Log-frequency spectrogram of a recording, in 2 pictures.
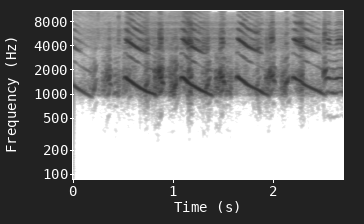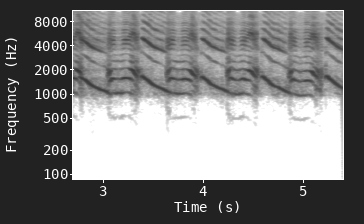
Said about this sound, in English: I've been working on this endangered species for 20, 25 years now, but I still get a real buzz when I play that call and I get babblers respond to it and come in, because they're just such a comical little bird.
